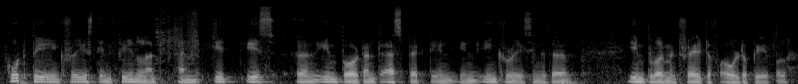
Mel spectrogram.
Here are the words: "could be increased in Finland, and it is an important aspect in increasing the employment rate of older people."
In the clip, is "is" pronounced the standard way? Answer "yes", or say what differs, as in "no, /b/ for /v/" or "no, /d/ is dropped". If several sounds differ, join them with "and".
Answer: no, /s/ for /z/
